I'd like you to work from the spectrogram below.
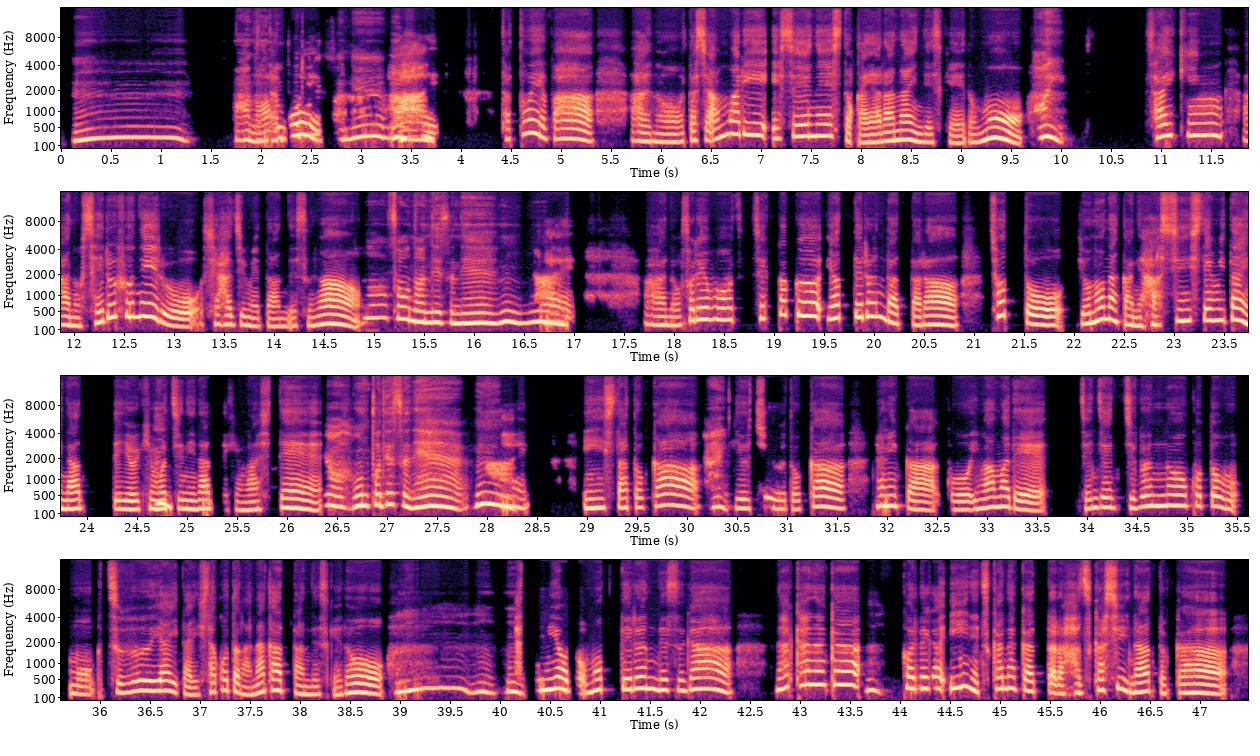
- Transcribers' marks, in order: none
- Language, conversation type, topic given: Japanese, advice, 完璧を求めすぎて取りかかれず、なかなか決められないのはなぜですか？
- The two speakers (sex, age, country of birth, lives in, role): female, 40-44, Japan, Japan, advisor; female, 50-54, Japan, United States, user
